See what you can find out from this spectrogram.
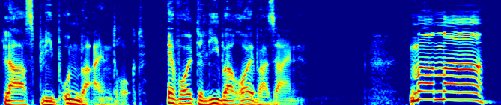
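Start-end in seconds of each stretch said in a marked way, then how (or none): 4.1-4.9 high, drawn call for mother; child calling out. Acted. Boy calls his mother for help, high child's call. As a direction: call her in a much higher boy's voice. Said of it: "rief Oskar".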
